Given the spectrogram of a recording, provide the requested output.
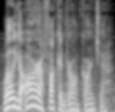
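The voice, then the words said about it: Put-on Irish accent. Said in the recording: “She's not Irish. I don't know why I did that accent.”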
